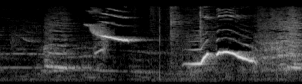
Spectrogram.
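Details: White-rumped shama song, played to coax a caged bird into singing: loud clear whistles, one sliding down, another rising then falling in a smooth arc, with faint softer notes between.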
